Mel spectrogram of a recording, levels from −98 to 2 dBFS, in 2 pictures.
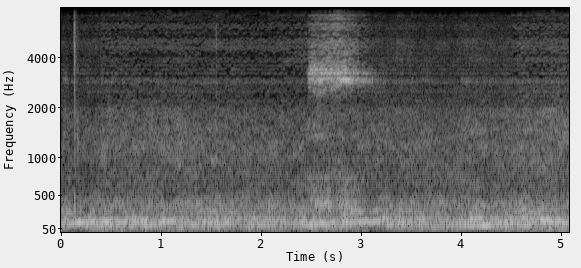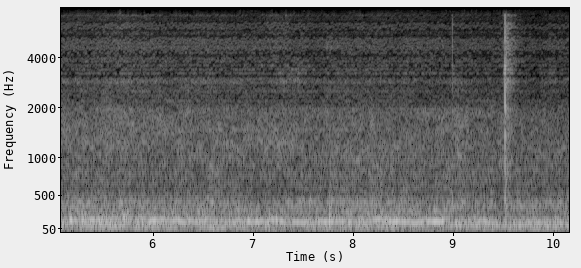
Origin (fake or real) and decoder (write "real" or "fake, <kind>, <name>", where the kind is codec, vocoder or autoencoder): fake, codec, SNAC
